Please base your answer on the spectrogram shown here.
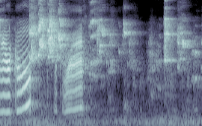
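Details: Hand-tame rose-ringed parakeet chattering rapidly: rising nasal harmonic calls run into a dense harsh screech, then softer scratchy notes and a final squawk, against low background hum.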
